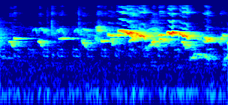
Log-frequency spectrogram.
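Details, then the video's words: Morning birdsong that starts with soft, scattered whistled notes and swells into a loud, rapid, high twittering warble. "Suara burung dipagi hari sangat merdu"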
